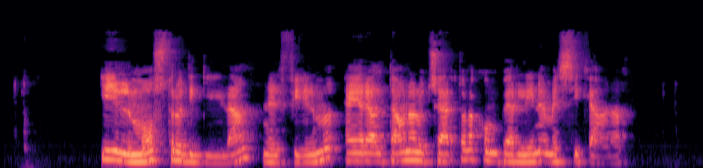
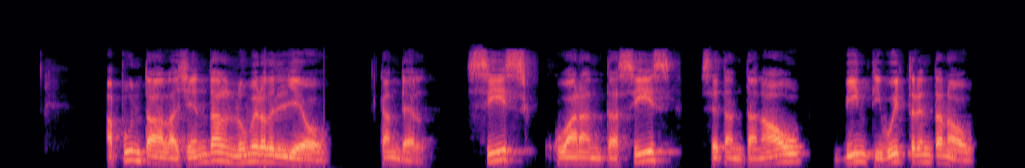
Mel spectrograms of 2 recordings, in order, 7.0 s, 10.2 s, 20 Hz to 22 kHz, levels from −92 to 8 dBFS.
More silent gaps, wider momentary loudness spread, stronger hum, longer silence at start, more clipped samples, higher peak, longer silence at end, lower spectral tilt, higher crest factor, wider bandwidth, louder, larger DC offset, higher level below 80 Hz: second, none vs 3.41-3.71 s, 4.45-4.67 s, 5.41-5.45 s, 6.83-7.01 s, 8.11-8.33 s; about the same, 10 LU vs 10 LU; neither; about the same, 1 s vs 1.05 s; neither; about the same, -2 dBFS vs -2 dBFS; first, 0.8 s vs 0.5 s; about the same, -4.5 dB/octave vs -4.5 dB/octave; about the same, 18 dB vs 18 dB; first, 11.5 kHz vs 7.8 kHz; about the same, -18 LUFS vs -18 LUFS; neither; second, -64 dBFS vs -58 dBFS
